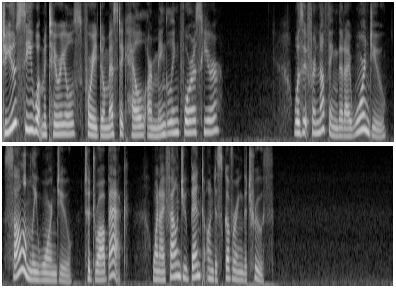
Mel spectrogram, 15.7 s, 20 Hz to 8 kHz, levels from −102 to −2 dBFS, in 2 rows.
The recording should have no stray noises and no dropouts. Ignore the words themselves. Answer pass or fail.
pass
